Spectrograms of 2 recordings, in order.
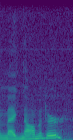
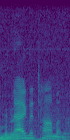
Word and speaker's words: magnetometer: So, you know, this is a magnometer. Is that how you pronounced it? Magnet. Like a magnettometer. T O magnet. Magnet. Magnetto. Magnetometer.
